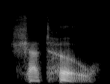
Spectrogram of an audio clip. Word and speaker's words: chateau: And so it's probably going to sound similar to the French pronunciation, but we pronounce it chateau. Chateau. So it's well, oh my God. Chateau. So it actually sounds a lot like shadow.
